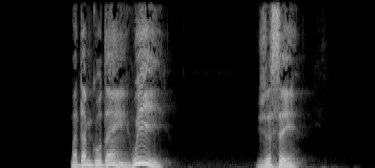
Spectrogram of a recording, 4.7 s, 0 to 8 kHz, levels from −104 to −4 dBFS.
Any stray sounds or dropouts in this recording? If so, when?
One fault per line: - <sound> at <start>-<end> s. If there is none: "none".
none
